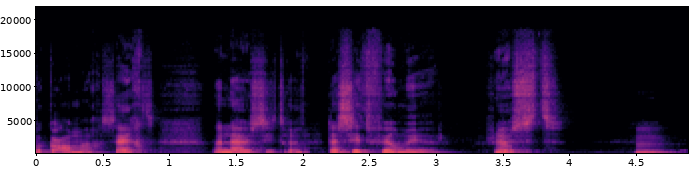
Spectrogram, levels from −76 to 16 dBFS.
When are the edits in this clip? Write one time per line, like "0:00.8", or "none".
0:02.0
